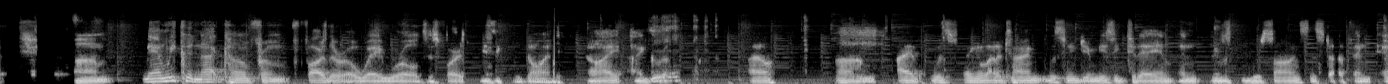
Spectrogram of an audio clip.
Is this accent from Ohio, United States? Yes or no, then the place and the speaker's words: yes; Akron, Ohio, United States; I'm a recovering alcoholic addict. And I live in Akron, Ohio, dude, believe it or not. Akron, Ohio.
